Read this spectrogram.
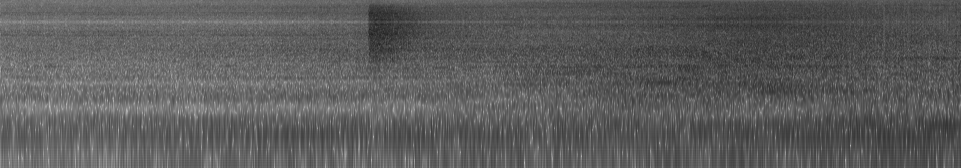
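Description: A passenger train rumbles past close by, its engine humming and growing louder.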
